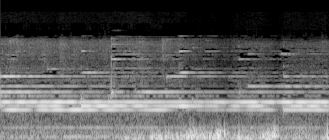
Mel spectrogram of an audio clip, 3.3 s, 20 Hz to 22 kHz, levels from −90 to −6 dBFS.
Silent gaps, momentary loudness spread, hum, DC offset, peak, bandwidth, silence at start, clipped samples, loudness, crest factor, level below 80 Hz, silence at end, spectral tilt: none; 3 LU; none; under 0.1%; -4 dBFS; 8.2 kHz; 0 s; under 0.1%; -17 LUFS; 14 dB; -30 dBFS; 0 s; -5.5 dB/octave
